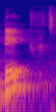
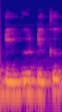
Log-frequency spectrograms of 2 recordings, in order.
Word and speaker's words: Deque: बोल रहा हूं गाइज क्योंकि ऑफिली डीक्यू को हम लोग प्रोनाउंस करते हैं डेक लेकिन इन जनरल हम लोग डीक्यू डीक्यू करके प्रोनाउंस करते हैं राइट तो correct pronunciation you कैन से डेक होता है ओके एंड वन मोर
